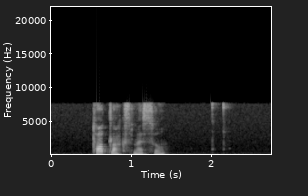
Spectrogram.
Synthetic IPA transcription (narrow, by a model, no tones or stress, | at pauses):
t̪ʰɔt̪lɑksmɛsʊ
